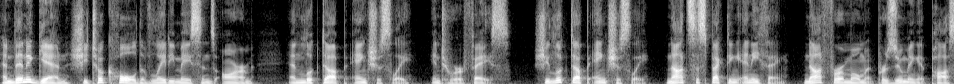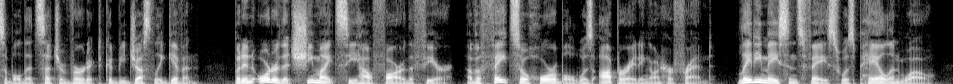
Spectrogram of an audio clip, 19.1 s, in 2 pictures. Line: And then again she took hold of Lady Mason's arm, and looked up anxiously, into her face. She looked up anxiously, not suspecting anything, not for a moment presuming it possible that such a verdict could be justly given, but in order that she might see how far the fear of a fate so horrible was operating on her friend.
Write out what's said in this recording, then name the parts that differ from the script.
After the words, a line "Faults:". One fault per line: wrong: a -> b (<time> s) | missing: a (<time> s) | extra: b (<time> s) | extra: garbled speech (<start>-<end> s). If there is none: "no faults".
And then again she took hold of Lady Mason's arm, and looked up anxiously, into her face. She looked up anxiously, not suspecting anything, not for a moment presuming it possible that such a verdict could be justly given, but in order that she might see how far the fear of a fate so horrible was operating on her friend. Lady Mason's face was pale and woe
Faults:
extra: Lady Mason's face was pale and woe (16.9 s)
